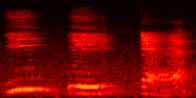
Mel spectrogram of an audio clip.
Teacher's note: ই এ এ সামনের দিকে উচ্চারিত হয়, তাই এরা তিনজন সম্মুখ স্বরধ্বনি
